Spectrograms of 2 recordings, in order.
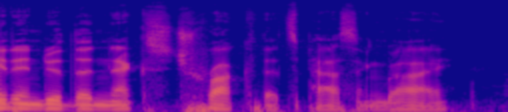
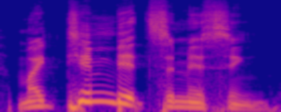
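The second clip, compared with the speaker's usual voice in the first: higher, louder mock Canadian; a hammed-up Canadian whine; mock Canadian accent; 6 semitones higher, 5 dB louder than usual. Host mocks a Canadian accent, raised up. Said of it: "or like".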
